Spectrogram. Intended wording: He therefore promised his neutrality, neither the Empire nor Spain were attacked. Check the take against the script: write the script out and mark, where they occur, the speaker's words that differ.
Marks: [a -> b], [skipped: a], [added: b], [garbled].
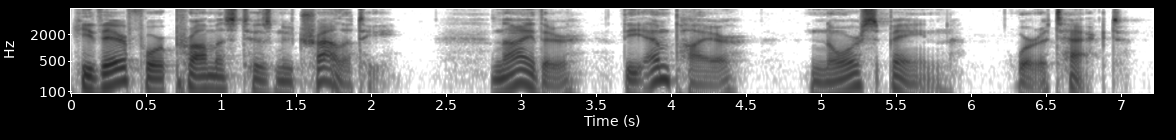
He therefore promised his neutrality, neither the Empire nor Spain were attacked.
